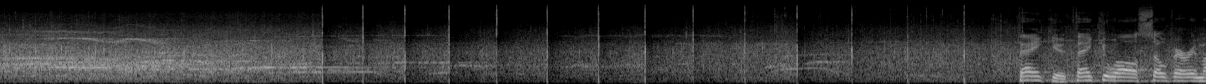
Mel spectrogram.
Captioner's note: cheers and Applause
